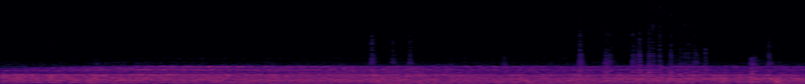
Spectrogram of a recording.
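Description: Steady low rumbling ambient noise, with a scattering of faint ticks through the second half.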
